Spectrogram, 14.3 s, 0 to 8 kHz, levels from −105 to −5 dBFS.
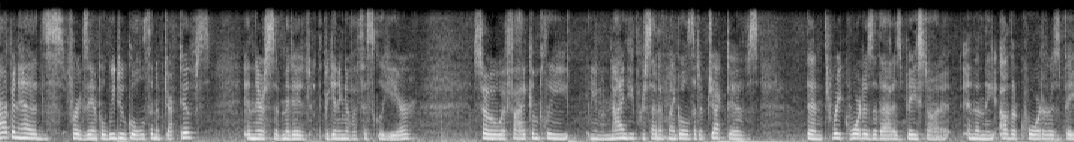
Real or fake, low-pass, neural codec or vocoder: fake; 7.2 kHz; codec, 16 kHz, 16 kbps, FreqCodec, smaller model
